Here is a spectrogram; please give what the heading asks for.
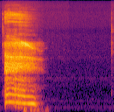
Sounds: Throat clearing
